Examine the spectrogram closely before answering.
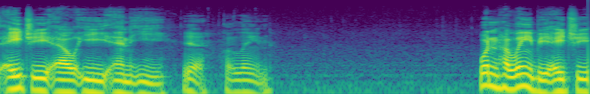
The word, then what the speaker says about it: Helene: Why would it not be pronounced Helena? Like, what is the difference? It's Helene.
